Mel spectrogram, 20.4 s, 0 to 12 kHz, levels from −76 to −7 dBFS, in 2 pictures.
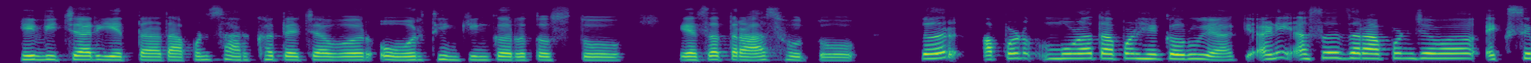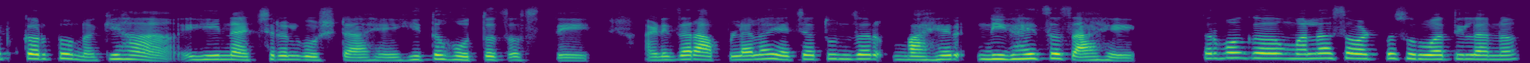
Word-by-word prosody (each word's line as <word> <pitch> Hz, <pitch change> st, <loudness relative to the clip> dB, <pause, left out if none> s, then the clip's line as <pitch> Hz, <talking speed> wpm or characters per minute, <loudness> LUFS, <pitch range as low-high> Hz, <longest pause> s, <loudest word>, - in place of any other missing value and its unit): हे 200 Hz, -, +6 dB
विचार 200 Hz, 0 st, +2 dB
येतात. 180 Hz, -1 st, 0 dB
आपण 175 Hz, +2 st, -1 dB
सारखं 185 Hz, 0 st, -4 dB
त्याच्यावर 180 Hz, -1 st, +1 dB
ओव्हर 180 Hz, 0 st, +2 dB
थिंकिंग 180 Hz, -3 st, -4 dB
करत 175 Hz, -1 st, 0 dB
असतो, 175 Hz, 0 st, -3 dB, 0.6 s
याचा 180 Hz, +2 st, +3 dB
त्रास 185 Hz, 0 st, +2 dB
होतो. 170 Hz, -3 st, -5 dB, 0.6 s
तर 255 Hz, +3 st, +5 dB, 0.3 s
आपण 265 Hz, +5 st, 0 dB, 0.2 s
मुळात 260 Hz, +1 st, +3 dB
आपण 255 Hz, +1 st, +3 dB
हे 240 Hz, -1 st, +2 dB
करूया 225 Hz, -7 st, +3 dB
की -, -, -6 dB
आणि 270 Hz, +4 st, 0 dB
असं 285 Hz, +4 st, +1 dB
जर 270 Hz, -1 st, +5 dB
आपण 260 Hz, +1 st, +3 dB
जेव्हा 260 Hz, 0 st, +3 dB
ॲक्सेप्ट 255 Hz, +5 st, -3 dB
करतो 245 Hz, 0 st, +3 dB
ना 170 Hz, -, -3 dB
की 225 Hz, -, 0 dB
हां, 195 Hz, -, -1 dB
ही 200 Hz, +3 st, -1 dB
नॅचरल 200 Hz, +1 st, -1 dB
गोष्ट 175 Hz, -2 st, -4 dB
आहे, 155 Hz, 0 st, -4 dB
ही 195 Hz, -, -3 dB
तर 225 Hz, -, +4 dB
होतच 180 Hz, -1 st, -2 dB
असते 150 Hz, -4 st, -7 dB, 0.4 s
आणि 175 Hz, +2 st, -2 dB
जर 210 Hz, 0 st, +4 dB
आपल्याला 195 Hz, +3 st, +2 dB
याच्यातून 220 Hz, +2 st, -1 dB
जर 230 Hz, 0 st, +1 dB, 0.2 s
बाहेर 190 Hz, +3 st, +2 dB, 0.2 s
निघायचंच 240 Hz, +3 st, +3 dB
आहे, 165 Hz, -4 st, +1 dB, 0.5 s
तर 260 Hz, -, 0 dB
मग 285 Hz, -1 st, +1 dB
अ, 265 Hz, -1 st, +6 dB
मला 250 Hz, +2 st, +2 dB
असं 265 Hz, +1 st, +1 dB
वाटतं 250 Hz, 0 st, +2 dB
सुरुवातीला 220 Hz, -2 st, +2 dB
ना 210 Hz, 0 st, -3 dB
205 Hz, 160 wpm, -23 LUFS, 180-245 Hz, 0.6 s, हे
